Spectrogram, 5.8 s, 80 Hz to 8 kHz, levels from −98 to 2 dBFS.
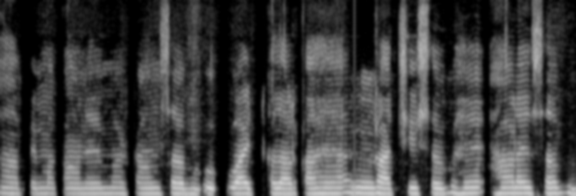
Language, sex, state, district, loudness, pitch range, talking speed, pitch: Hindi, female, Bihar, Araria, -20 LUFS, 210-220 Hz, 165 wpm, 215 Hz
